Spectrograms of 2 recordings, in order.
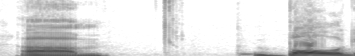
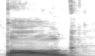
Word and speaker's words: Bolg: So Bolg is actually his son, and I think that's how you'd pronounce it, right? Just Bolg?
